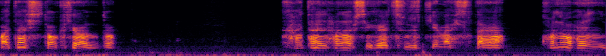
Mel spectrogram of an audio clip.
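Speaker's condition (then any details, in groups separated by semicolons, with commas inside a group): ALS, speech-generating device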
